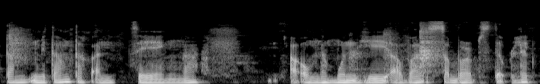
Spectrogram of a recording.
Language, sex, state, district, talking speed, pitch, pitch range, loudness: Mizo, male, Mizoram, Aizawl, 145 wpm, 90 Hz, 85-95 Hz, -17 LUFS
